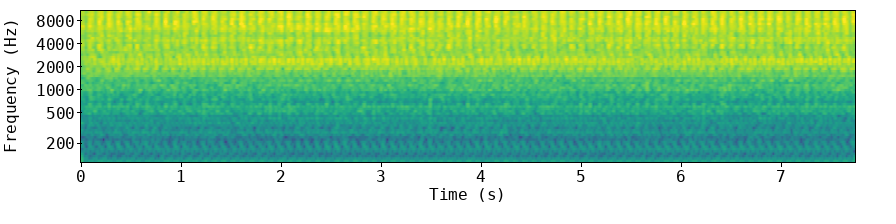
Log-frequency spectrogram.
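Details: Isuzu 4BA1 85 hp diesel coupled directly to a 5-inch single-impeller pump, irrigating a 20-rai durian orchard and pushing water about 800 m uphill: steady even clatter about two beats per second, no misses, healthy idle.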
